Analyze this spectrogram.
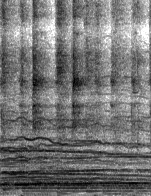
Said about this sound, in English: Are you excited to be in the house of the Lord? Give the Lord a shout.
